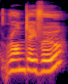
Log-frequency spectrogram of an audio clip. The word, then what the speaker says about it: rendezvous: Uh rendevu. That's quite French sounding. Rendevu is the same pronunciation in French.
